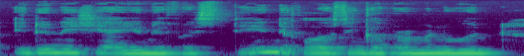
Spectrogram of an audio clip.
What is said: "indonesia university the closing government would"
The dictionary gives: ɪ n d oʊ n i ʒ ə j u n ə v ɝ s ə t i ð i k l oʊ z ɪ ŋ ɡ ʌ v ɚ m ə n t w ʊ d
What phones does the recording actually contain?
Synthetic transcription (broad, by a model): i n d oʊ n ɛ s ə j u n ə f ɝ s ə t i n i k l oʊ s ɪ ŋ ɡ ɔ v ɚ m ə n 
